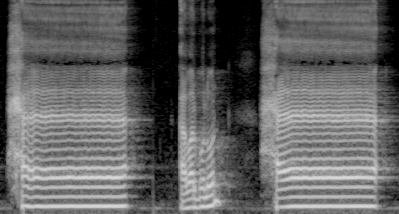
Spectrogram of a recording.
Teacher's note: হাফটি উচ্চারিত হবে কন্ঠনালী মধ্যখান হতে গলা চিপে ধরে আপনি উচ্চারণ করুন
